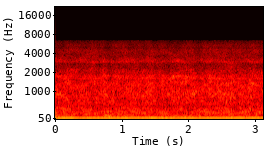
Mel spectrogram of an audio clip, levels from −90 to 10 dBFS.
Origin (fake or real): fake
